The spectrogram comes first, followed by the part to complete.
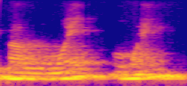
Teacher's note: Você percebe que esse E soa como se fosse um I, balões, oin, então ele é semivogal.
